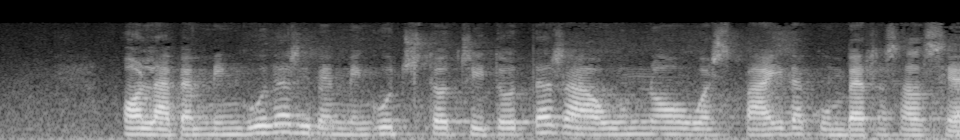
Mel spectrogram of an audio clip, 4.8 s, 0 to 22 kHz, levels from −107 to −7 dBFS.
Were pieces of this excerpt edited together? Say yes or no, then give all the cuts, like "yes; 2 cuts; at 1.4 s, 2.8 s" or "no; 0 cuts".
no; 0 cuts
